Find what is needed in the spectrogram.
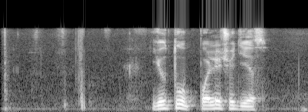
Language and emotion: Russian, neutral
